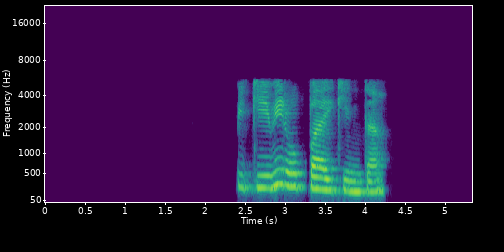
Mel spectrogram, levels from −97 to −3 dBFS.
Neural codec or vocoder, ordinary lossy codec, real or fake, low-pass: none; AAC, 48 kbps; real; 5.4 kHz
